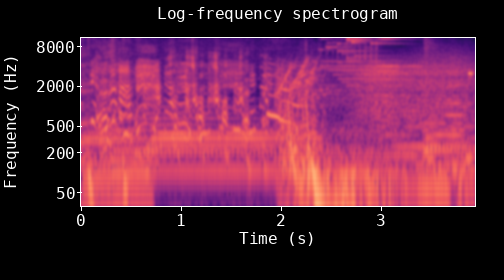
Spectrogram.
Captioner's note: laughing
